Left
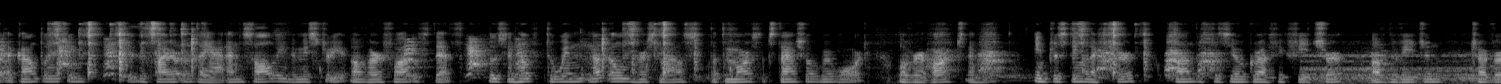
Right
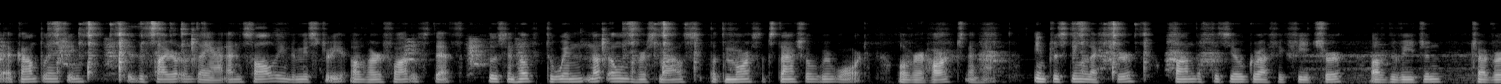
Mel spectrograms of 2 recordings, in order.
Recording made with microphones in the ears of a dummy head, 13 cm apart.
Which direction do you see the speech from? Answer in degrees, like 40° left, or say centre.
40° right.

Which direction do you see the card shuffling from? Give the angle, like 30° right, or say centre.
40° right.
